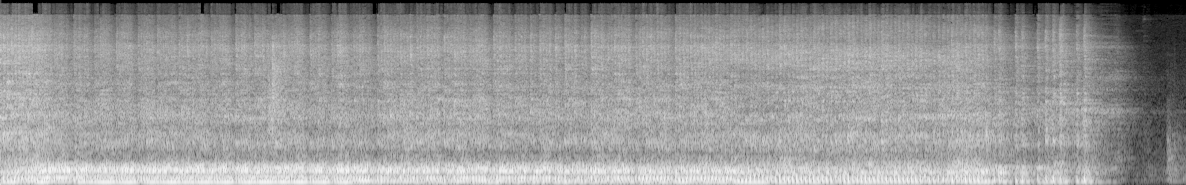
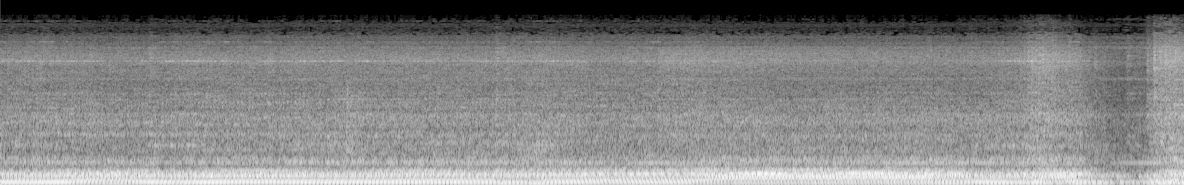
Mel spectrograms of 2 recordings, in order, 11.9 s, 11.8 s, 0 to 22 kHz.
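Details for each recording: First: Freshly rebuilt turbo 1996 Honda Accord CD5; owner first suspected the tune, and vacuum leaks were checked. Engine drones unevenly on throttle, then dies out around eleven seconds; it won't stay idling. Stalling idle. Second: 1996 Honda Accord with turbo CD5 engine after full rebuild, earlier idle trouble and rich running, driven in cold weather on an unfinished tune: steady drone rising and falling smoothly with throttle, faint turbo spool on top; runs clean, normal running.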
